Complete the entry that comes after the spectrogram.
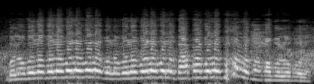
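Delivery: hammed-up mock glossolalia building in volume; funny tongues imitation. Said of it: "Pernah dengar nggak?".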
